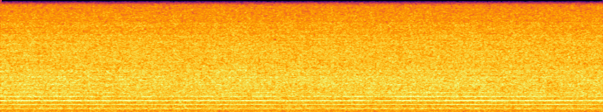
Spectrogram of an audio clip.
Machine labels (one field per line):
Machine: fan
